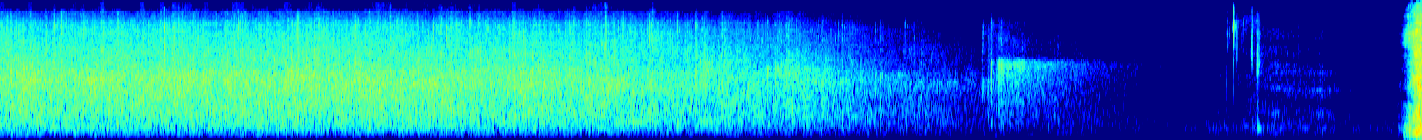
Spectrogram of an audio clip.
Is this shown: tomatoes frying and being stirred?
no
